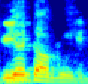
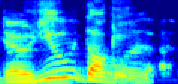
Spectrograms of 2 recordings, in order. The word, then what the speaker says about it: Udogie: All the Serie A commentators they pronounce him you doggy.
